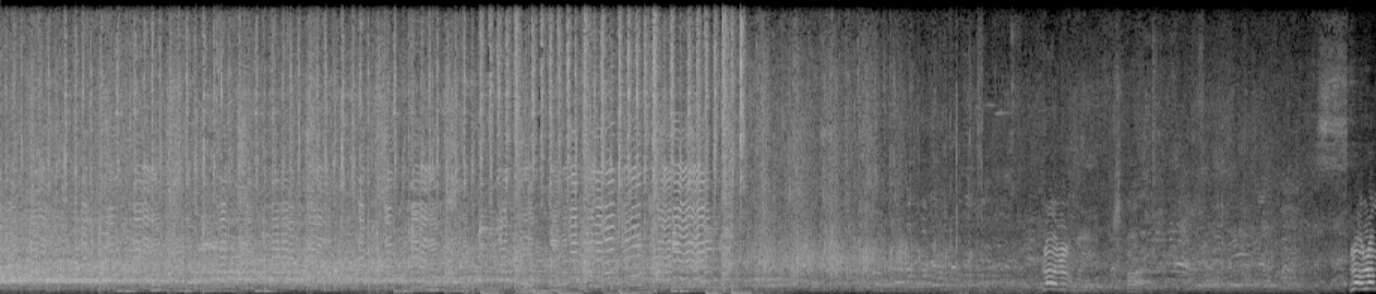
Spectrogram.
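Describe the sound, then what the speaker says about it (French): An audience at a comedy show applauds and cheers loudly, with a dense wash of clapping and crowd noise that fades away after about ten seconds. Talk follows over a quieter room. "vous applaudissez"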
